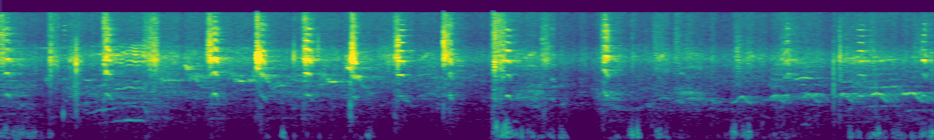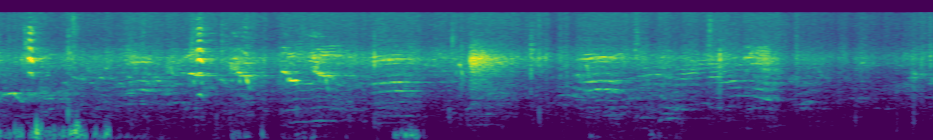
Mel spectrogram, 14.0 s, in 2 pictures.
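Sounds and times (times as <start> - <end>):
birds calling: 0.0 - 10.1.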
